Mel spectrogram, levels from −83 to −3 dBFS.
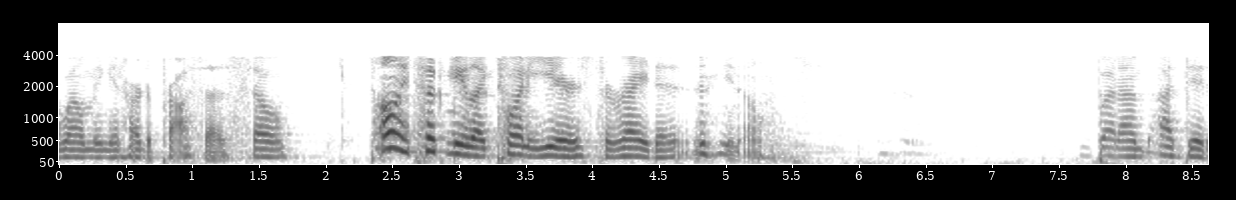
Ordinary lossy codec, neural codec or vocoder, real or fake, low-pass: AAC, 16 kbps; none; real; 7.2 kHz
